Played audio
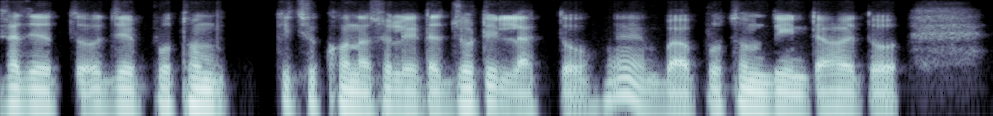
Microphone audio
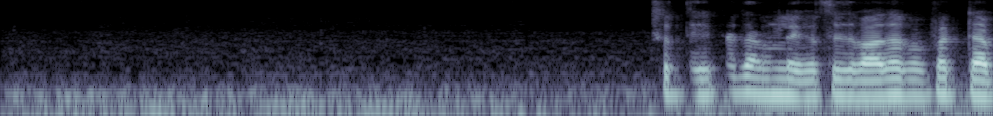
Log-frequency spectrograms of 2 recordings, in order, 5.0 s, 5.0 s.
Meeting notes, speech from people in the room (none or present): present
